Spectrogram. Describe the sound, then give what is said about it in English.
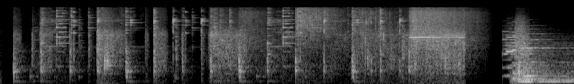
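A quick, rhythmic series of bright clinks, like silverware tapped together, plays in a video game cooking jingle, then a short pause and a final ringing chime. “And it just sounds like, you know, you're clinking your, you know, silverware together.”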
